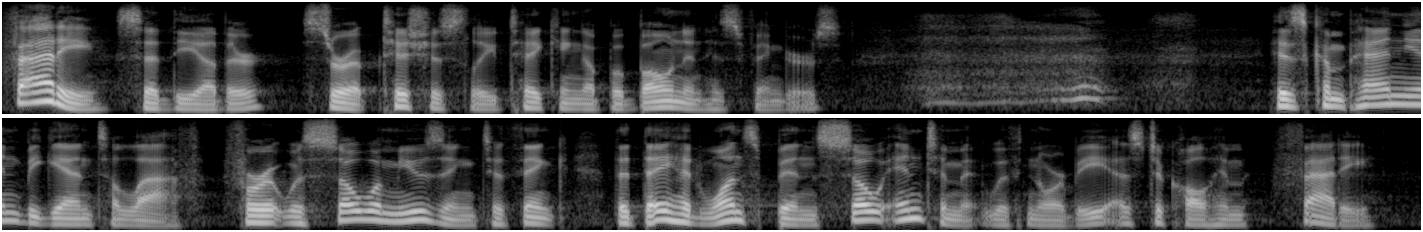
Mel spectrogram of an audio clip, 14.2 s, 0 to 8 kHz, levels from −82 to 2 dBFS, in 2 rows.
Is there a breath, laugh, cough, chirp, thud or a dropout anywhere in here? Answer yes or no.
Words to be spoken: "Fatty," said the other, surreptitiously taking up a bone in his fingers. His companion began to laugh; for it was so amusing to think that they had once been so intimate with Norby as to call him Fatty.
yes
